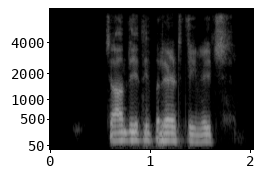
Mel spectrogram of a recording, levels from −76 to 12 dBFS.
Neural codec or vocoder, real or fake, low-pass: codec, 24 kHz, 1.5 kbps, HILCodec; fake; 7.2 kHz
